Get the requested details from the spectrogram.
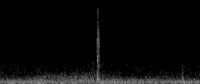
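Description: A golf club strikes a ball with a sharp click.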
